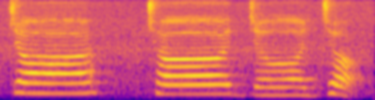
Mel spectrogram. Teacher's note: તાલવ્ય એટલે કે તાળવામાં હવા અવરોધાય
